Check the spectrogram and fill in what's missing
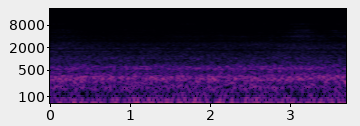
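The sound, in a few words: Air Canada flight 37 aircraft taxiing at Vancouver Airport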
